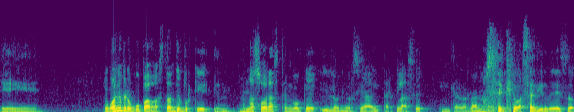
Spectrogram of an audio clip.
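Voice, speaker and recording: Somewhat breathy, with a dark, mellow tone, a man speaks at a moderate pace in a medium pitch with ordinary pitch variation. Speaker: university lecturer. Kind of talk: recorded voice message. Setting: voice message sent by WhatsApp.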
